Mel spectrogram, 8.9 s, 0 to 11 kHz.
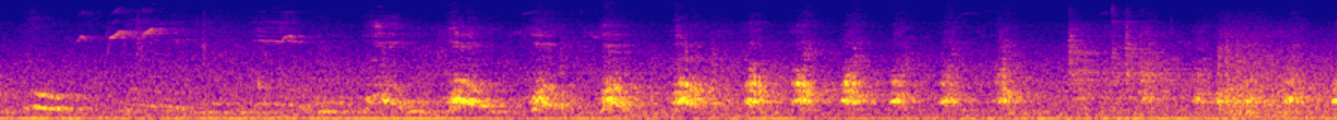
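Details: Captive chimpanzee Puteri at Tennoji Zoo, Japan, December 2021, calling near Rickie's group: a run of short, hoarse, panting cries repeated about twice a second, building steadily in loudness, over a constant low hum.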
